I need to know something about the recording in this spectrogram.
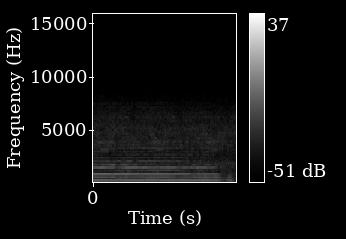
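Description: Saxophone holding one long, steady note.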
